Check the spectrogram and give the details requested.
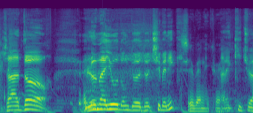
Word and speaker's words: Šibenik: Je prononce bien Šibenik.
